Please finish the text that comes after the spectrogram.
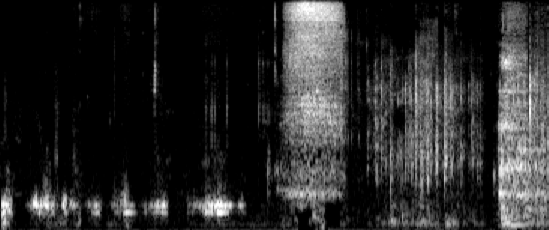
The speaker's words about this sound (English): Once again, he's typing with his big hands. Calm down with that, man.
